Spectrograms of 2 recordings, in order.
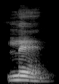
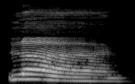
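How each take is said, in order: First: The vowel is not a long 'er' sound. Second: The vowel is a long 'er' sound. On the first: The speaker calls it wrong. "this is not learn" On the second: The speaker calls it right. "is learn"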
